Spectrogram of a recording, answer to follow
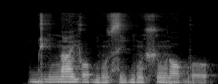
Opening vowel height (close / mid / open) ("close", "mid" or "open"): close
